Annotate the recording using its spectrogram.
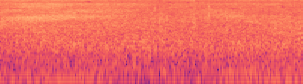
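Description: Steady outdoor background noise: wind on the microphone over a low, even rumble.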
